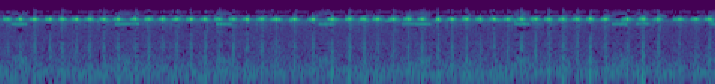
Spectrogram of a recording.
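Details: Crickets chirping at night in a fast, insistent, high-pitched beat of evenly spaced pulses, with occasional lower, softer chirps from another insect; nothing else is heard.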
